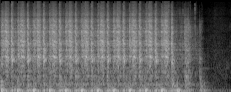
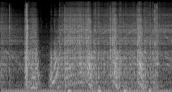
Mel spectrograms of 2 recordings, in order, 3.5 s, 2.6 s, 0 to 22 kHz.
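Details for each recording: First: Engine with no battery, run on a 1000 A compact jump starter, choke on, not started all winter: even starter cranking about two beats a second for nearly three seconds, then it stops without catching. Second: 1999 Polaris D455 diesel ATV, two batteries, sat unused all winter, no glow plugs, cranked on a 1000 amp compact jump starter; strong, even, brisk cranking with a steady compression beat, no catch yet, healthy turnover.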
